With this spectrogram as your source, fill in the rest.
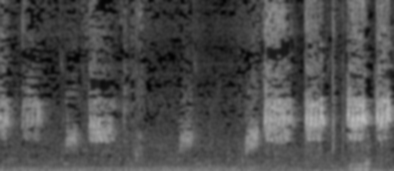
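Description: A pet starling squawks at feeding time with repeated harsh, bright calls in short bursts, coming close and growing more insistent toward the end.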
